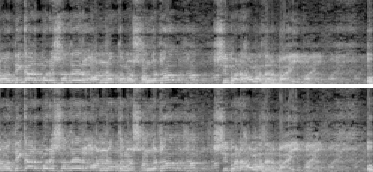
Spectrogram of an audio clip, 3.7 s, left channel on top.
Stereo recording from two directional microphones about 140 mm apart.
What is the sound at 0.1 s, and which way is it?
A man's voice, 35° left (ahead or behind).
